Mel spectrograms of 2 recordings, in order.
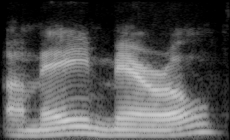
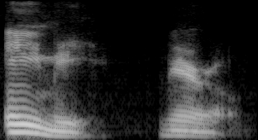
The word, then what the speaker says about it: Amy Merrell: This year's winners were Amay Merrill, third grade teacher at Roosevelt Elementary School. Let me correct that pronunciation. It's Amy Merrell.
